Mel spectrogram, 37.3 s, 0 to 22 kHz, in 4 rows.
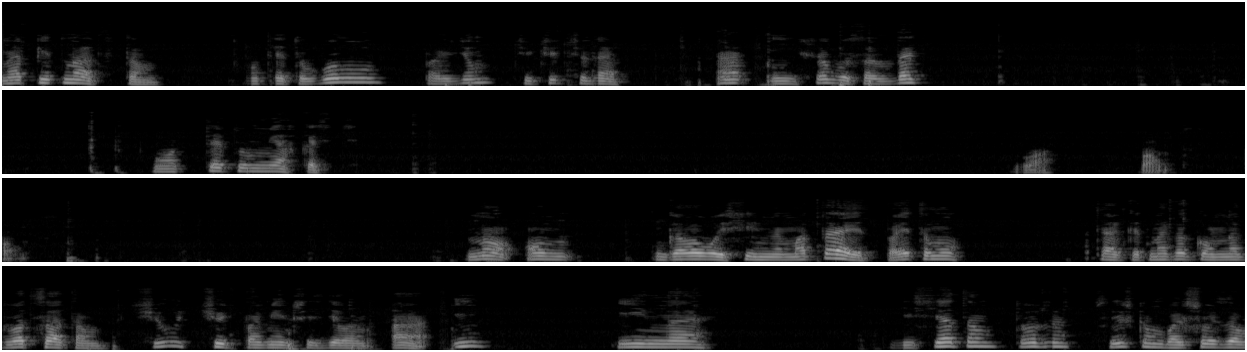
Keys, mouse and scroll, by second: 0.1 click, 1.7 click, 3.3 r, 4.9 a, 5.7 i, 6.3 space, 7.5-8.3 middle drag, 8.8 middle click, 9.9 KP_1, 19.0 space, 19.8 click, 21.8 click, 22.3-23.7 middle drag, 24.7 click, 27.4 click, 28.5 r, 30.4 a, 31.2 i, 33.0 click, 34.4 click, 35.7-36.3 drag.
